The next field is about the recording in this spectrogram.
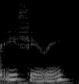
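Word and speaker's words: Ethyri: named i named her e theory and yes i did spell it right um again pronounce theory t-h-e-o-r-y but spelled e-t-h-y-r-i uh also short for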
